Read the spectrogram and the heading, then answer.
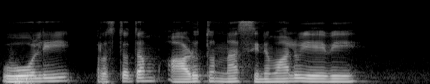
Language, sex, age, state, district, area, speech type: Telugu, male, 18-30, Andhra Pradesh, Kakinada, rural, read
